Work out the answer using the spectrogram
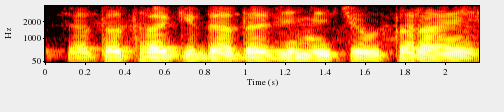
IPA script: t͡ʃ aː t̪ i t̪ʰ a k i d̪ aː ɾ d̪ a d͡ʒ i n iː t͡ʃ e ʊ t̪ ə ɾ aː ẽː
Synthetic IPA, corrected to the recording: t͡ʃ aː t̪ a t̪ʰ a k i d̪ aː d̪ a d͡ʒ i n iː t͡ʃ e ʊ t̪ ə ɾ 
